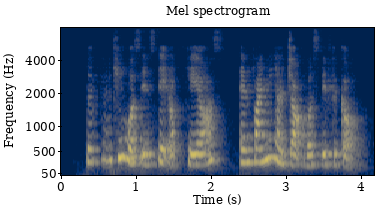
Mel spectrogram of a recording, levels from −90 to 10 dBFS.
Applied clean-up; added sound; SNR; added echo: neural mask model DeepFilterNet 3.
